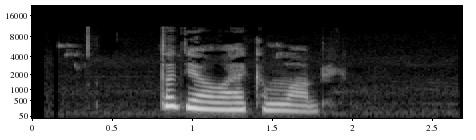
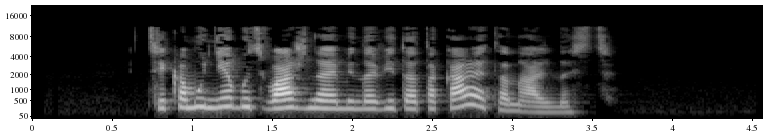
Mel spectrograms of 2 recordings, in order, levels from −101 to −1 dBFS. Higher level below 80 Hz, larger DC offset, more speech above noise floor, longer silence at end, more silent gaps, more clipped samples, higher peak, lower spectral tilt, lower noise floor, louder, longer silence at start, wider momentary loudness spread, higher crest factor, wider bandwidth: first, -80 dBFS vs -88 dBFS; neither; second, 45 dB vs 61 dB; about the same, 0.9 s vs 1 s; neither; neither; second, -12 dBFS vs -4 dBFS; first, -6 dB/octave vs -3 dB/octave; second, -71 dBFS vs -87 dBFS; about the same, -27 LUFS vs -25 LUFS; about the same, 0.8 s vs 0.75 s; second, 13 LU vs 18 LU; second, 18 dB vs 24 dB; about the same, 11.5 kHz vs 11.5 kHz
